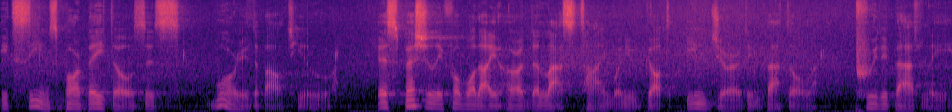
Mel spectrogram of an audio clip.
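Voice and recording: Slowly, a man puts on a character voice at an extremely low pitch, full of vocal fry and big pitch swings.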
